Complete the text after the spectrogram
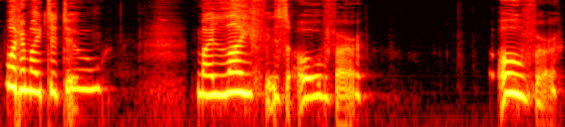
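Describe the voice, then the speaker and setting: An actress playing a grieving village widow who becomes a commanding healer, in an audio drama. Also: female voice, high-pitched, slow. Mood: despairing.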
